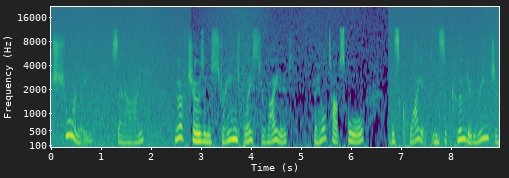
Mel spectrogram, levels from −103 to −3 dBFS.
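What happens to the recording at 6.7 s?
Overdone noise removal, running from 2.79 s to 6.75 s, ends there. Bands near the noise floor are gated off, taking quiet parts of the voice with them and leaving twinkling specks, unlike the room noise, about 17 dB below speech, that returns.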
